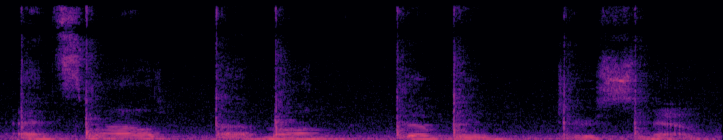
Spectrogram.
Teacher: this incorporates what is called I ambic transmitter which means that there are four sets of syllables each alternating between unstressed and stress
